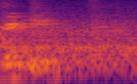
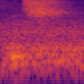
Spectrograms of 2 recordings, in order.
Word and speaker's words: Gotye: And ooh, it's not Gotye. It's Gotye.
